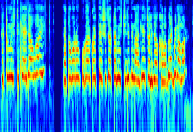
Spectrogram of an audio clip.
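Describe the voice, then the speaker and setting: Very high, rapid scolding woman. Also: fairly even intonation, no echo, clean studio sound. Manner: scolding, dramatic, quarrelsome. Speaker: actor in a comic family sketch. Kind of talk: comic sketch acting.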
